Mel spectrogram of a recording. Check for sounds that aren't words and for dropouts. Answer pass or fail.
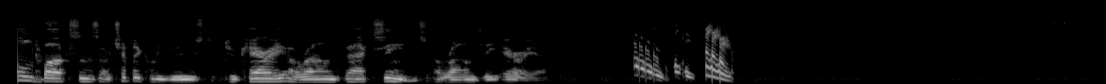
fail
